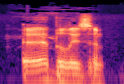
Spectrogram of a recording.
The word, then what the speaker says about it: herbalism: What about you and your and your herbalism? It's got a oh, H on the front of it. Where's the H gone? it's herbalism. We took the H. when speaking, a H is silent.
